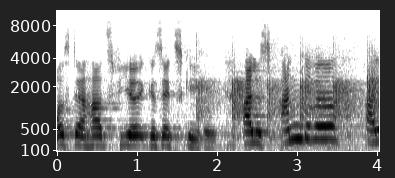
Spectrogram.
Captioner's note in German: Beifall bei der CDU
